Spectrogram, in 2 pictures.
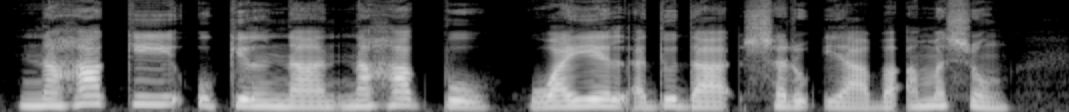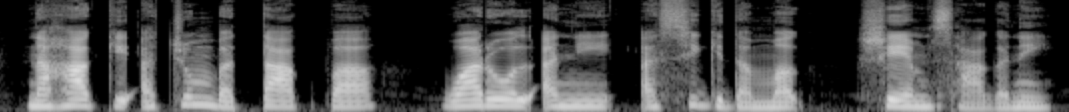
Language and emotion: Manipuri, neutral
